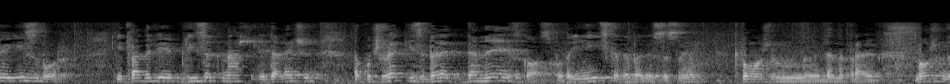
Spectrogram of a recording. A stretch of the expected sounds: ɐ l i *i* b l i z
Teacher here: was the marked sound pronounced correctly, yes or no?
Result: no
